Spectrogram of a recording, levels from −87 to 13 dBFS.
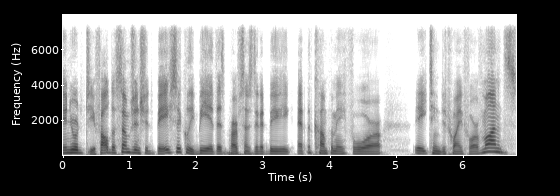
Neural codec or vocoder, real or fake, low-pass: codec, 16 kHz in and 24 kHz out, 0.4 kbps, LongCat-Audio-Codec, four codebook decoder; fake; 7.2 kHz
